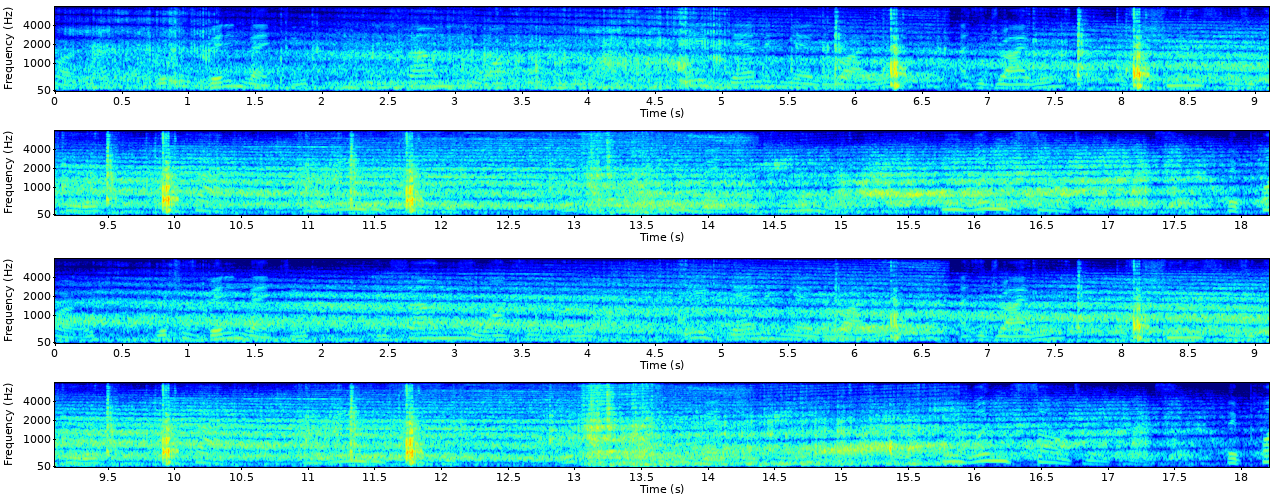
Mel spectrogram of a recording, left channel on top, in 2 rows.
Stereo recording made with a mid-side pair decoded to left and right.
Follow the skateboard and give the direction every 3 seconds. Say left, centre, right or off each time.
left, left, left, centre, right, right.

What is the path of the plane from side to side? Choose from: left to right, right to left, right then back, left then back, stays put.
right to left.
